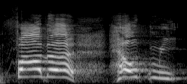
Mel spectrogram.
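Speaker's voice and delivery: high, loud cry for help; desperate cry. Acted. Preacher acting out a desperate prayer, crying out loud. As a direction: call out to the Father in distress.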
